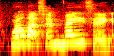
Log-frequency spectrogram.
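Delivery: high, loud "amazing"; delighted. Real, not acted. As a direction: gush with delight. Reacting to the winner's comment.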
